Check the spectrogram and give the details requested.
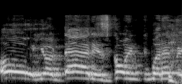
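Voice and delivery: fake, exaggerated, over-the-top Jamaican accent, very high-pitched. Speaker imitating the crab character talking to Ariel, over-the-top stereotypical Jamaican accent. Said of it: "craziest over the top, you know, stereotypical Jamaican accent".

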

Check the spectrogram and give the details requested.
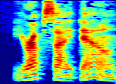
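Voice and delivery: ordinary delivery

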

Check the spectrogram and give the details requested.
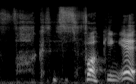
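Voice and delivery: hushed, breathless, panicked whispered freak-out. Retelling the train coming at them while stuck: retelling own freak-out. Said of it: "And I'm freaking out".

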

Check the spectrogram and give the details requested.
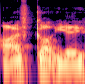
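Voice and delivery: speaking with a little chuckle. A character speaks after her engine lid falls on a man's head, chuckling. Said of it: "chuckled Belinda".

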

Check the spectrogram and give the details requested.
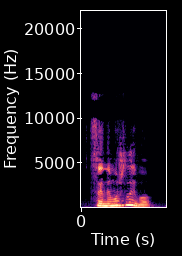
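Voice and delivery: plain reading voice

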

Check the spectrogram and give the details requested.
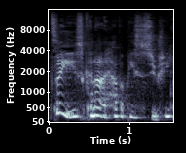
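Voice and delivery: very high, pleading little begging cat voice. Voicing a kitty card that is begging for sushi: put-on begging cat voice. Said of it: "I think the kitty's begging".

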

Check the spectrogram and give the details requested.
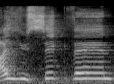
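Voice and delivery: very high, worried, anxious tone. Marilla finds Anne face down on her bed and asks her, anxious. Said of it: "demanded Marilla anxiously".

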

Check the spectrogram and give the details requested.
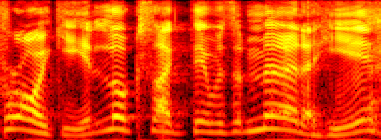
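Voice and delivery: very high, laid-on, put-on Australian accent. Imitating Mo, the referee, in a put-on Australian accent. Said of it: "I don't even remember if she was Australian".

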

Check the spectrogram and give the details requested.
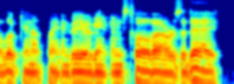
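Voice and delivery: ordinary delivery

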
